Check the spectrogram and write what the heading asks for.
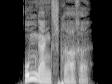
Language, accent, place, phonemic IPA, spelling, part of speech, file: German, Germany, Berlin, /ˈʊmɡaŋsˌʃpʁaːxə/, Umgangssprache, noun, De-Umgangssprache.ogg
- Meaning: 1. colloquial language, colloquialism 2. vernacular, non-standard language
